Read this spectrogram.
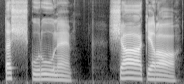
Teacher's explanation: شین کی ادائیگی میں اس کا مخرج بند نہیں ہوتا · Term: مخرج شین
